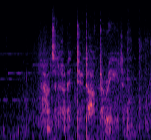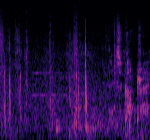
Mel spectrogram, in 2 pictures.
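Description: A man whispering, with faint held music tones underneath.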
